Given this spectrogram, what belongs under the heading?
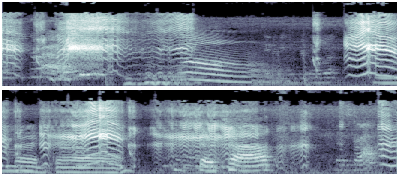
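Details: Newborn baby girl just delivered under epidural: strong, repeated cries in bursts with breaths between, heard right after birth, a vigorous normal first cry.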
